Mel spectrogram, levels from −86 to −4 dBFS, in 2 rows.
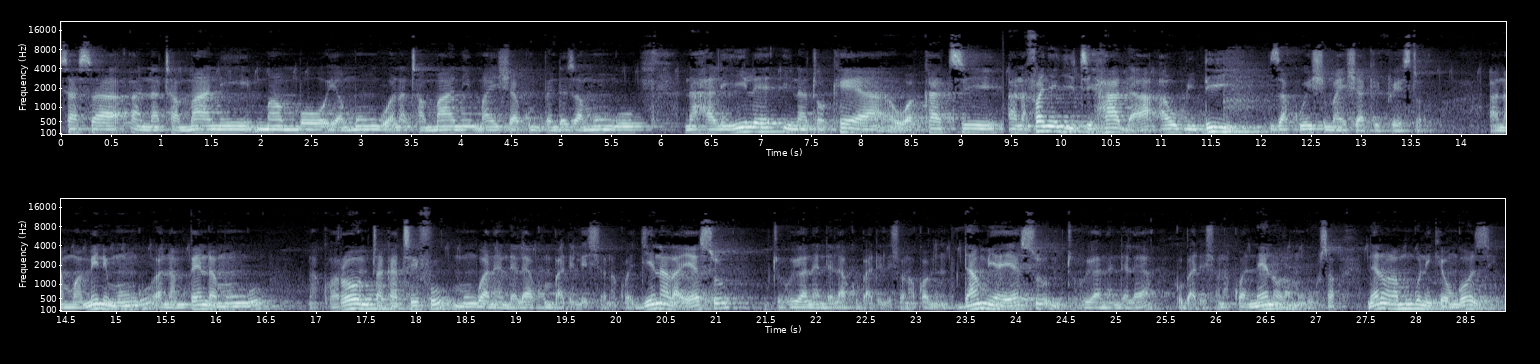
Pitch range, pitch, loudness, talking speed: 105-125 Hz, 115 Hz, -20 LUFS, 135 wpm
